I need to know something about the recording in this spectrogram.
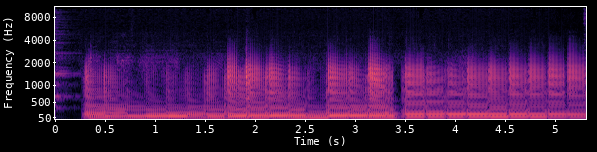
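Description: Loud, heavily distorted punk rock plays with driving guitar chords and a steady pounding beat, a brief dropout midway before the full band crashes back in.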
